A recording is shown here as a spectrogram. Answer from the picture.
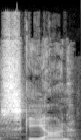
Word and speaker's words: Scion: collecting pieces of what the game calls a skon but I'm going to call a Sion because that's how I've always heard it pronounced and when she finally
